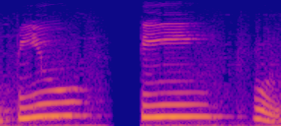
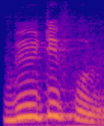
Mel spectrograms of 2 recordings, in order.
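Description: First: beautiful in three slow, held syllables. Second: Said in the usual way. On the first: Shown as a demonstration. Teacher showing three syllables, beautiful slowly split. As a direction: pause between each long syllable of beautiful. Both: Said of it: "ইয়াতে তিনিটা syllable হ'ব".

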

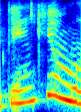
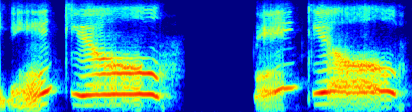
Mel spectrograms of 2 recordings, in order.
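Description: First: Said in the usual way. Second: High squeaky voice for the dog; dog's voice. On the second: Pretend. Owner voicing Molly thanking the chat in a high squeak. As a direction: squeak it like the puppy talking.

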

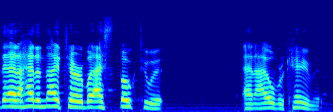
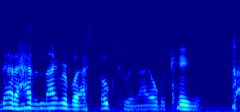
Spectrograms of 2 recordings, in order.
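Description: First: Higher and louder, bursting with pride; the boy announcing his victory, loud; proud son's report. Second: Put-on softly, as the little boy telling his dad; hushed child's report, understated; son's quiet report. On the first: Retold or imitated. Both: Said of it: "He's like".

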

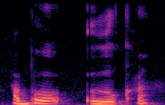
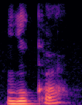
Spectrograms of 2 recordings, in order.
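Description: First: Лука with stress on the first syllable, ЛУ-ка; trying stress. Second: Лука with stress on the last syllable, лу-КА, rising; trying stress. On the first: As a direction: try Лука stressed on ЛУ, falling. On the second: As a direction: try Лука stressed on КА, like a question. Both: Shown as a demonstration. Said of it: "Не знаю, як правильно наголос".

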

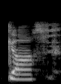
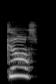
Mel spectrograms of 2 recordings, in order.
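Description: First: "Gasp" said again through a laugh; laughing repeat. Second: High, loud, dramatic spoken "Gasp!". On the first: Real, not acted. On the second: Acted. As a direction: act out "Gasp!" as a sharp surprised cry. Reading out a gasp line.

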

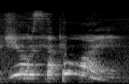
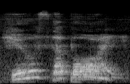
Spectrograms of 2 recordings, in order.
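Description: First: Slow, much higher and louder echoing command; the hidden master repeats the order more urgently; Voldemort's eerie voice. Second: Slow, drawn-out otherworldly command; a disembodied master commanding his servant; Voldemort's eerie voice. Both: A narrator's reading. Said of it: "voice seemed to come from Quirrell".

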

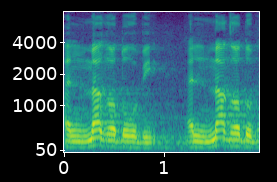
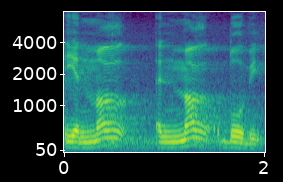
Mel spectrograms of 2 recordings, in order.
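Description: First: "المغضوب" with a bouncing release after gh; qalqala on ghayn. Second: "المغضوب" slow, gh held without a bounce; no qalqala. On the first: Teacher showing the echo mistake, gh bounced. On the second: Teacher correcting the echo, steady held gh. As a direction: flow from gh straight into the next consonant of "المغضوب". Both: Shown as a demonstration. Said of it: "هالقلقلة لا".

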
